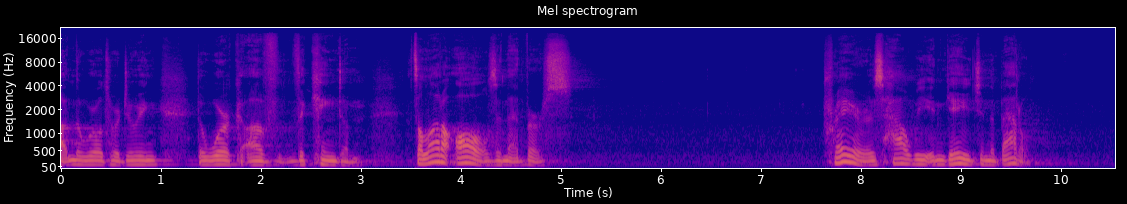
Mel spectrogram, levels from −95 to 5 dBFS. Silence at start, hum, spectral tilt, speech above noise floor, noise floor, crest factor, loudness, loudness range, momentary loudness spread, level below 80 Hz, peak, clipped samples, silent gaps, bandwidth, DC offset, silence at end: 0 s; none; -5 dB/octave; 35 dB; -77 dBFS; 20 dB; -42 LUFS; 6 LU; 11 LU; -90 dBFS; -24 dBFS; under 0.1%; none; 19 kHz; under 0.1%; 0.75 s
